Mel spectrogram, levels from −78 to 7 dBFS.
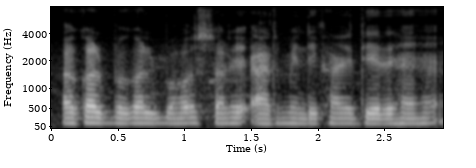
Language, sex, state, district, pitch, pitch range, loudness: Hindi, male, Bihar, Patna, 130 Hz, 125-130 Hz, -21 LUFS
